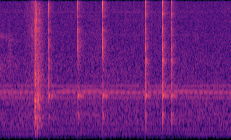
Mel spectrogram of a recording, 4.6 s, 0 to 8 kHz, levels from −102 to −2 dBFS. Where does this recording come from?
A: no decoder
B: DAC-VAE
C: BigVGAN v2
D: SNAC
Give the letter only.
A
